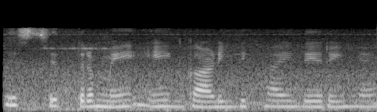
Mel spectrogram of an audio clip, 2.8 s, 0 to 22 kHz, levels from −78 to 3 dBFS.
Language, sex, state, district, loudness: Hindi, female, Chhattisgarh, Raipur, -16 LUFS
